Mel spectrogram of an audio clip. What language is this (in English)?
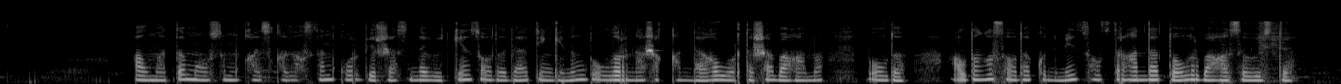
Kazakh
